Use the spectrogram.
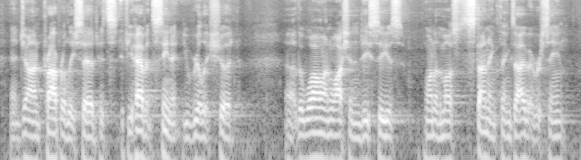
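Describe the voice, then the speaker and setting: A man speaks at a moderate pace in a fairly low pitch, his intonation monotone and flat, with audible room echo around him. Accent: American. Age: 70s. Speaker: war veteran and trial lawyer. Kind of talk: lecture.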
